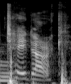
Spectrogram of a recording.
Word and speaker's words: Theydark: Or Theydark, actually. That's how you would say his last name. Got to do the correct pronunciation here that he would say.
